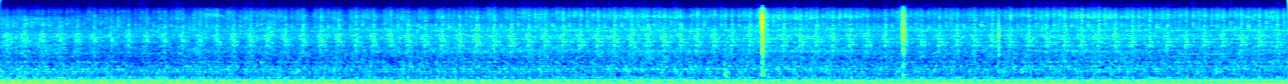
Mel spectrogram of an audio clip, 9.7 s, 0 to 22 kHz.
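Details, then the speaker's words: GMC Yukon Denali 6.2 after fixing no oil pressure: a missing plug in an oil pan hole let pressure bleed back. Now idles smoothly with no knocking, the liquid noise is gone, and oil pressure reads about 50 psi. "all the liquid noise is gone the psi itself if i get 50 50 psi it's not bad code"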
